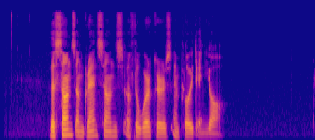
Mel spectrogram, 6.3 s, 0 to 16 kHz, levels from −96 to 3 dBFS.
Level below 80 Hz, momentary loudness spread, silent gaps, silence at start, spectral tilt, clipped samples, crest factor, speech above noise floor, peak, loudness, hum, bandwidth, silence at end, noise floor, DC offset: -76 dBFS; 15 LU; none; 1 s; -5 dB/octave; under 0.1%; 26 dB; 58 dB; -2 dBFS; -26 LUFS; none; 11.5 kHz; 1.95 s; -84 dBFS; under 0.1%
